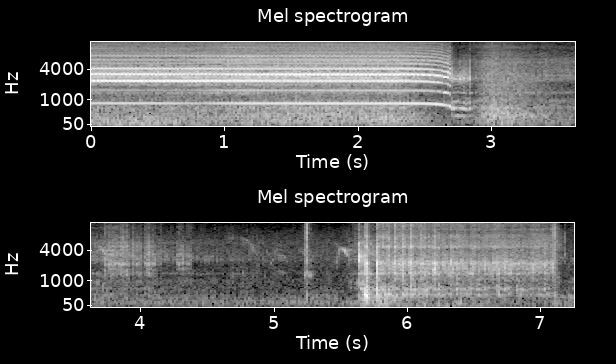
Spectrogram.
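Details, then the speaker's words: Holden HK new replacement heater box blower fan motor, bench-tested: loud steady high-pitched whine, then quick wind-down when switched off; noisy but left unrepaired. "Well, it's noisy, but I'm not going to pull it apart and try and fix it."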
